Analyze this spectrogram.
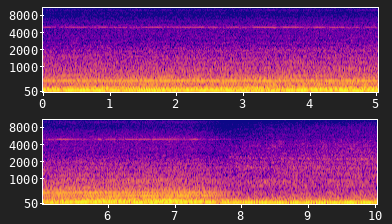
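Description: Boat engine running steadily: a low drone with a thin steady whine above it. The whine drops out about eight seconds in while the drone carries on.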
